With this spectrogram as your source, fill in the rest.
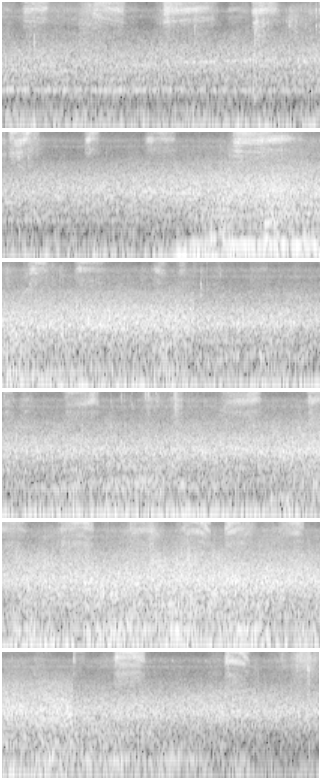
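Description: An aerosol spray paint can hisses in short bursts.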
